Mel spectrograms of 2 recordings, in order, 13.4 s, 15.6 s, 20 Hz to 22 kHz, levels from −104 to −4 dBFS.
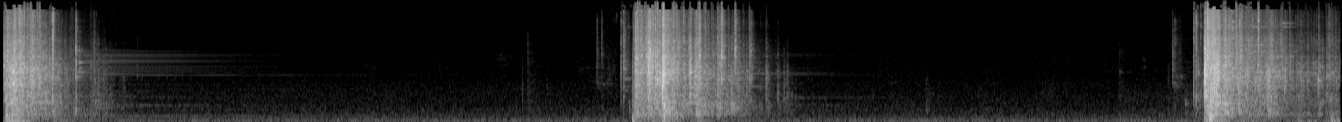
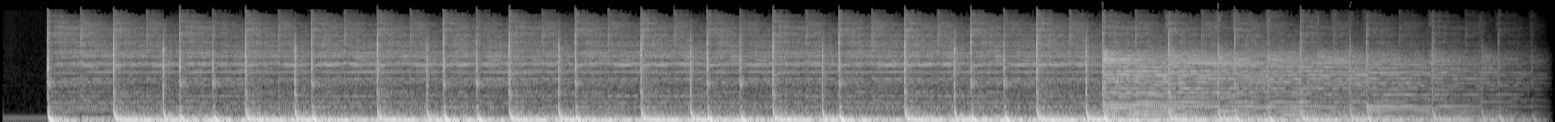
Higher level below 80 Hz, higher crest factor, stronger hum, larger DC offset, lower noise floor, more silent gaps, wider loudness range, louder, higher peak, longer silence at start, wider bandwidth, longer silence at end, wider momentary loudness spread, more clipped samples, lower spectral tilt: second, -62 dBFS vs -28 dBFS; first, 32 dB vs 18 dB; neither; neither; first, -78 dBFS vs -47 dBFS; neither; first, 13 LU vs 3 LU; first, -24 LUFS vs -27 LUFS; first, 0 dBFS vs -8 dBFS; second, 0.05 s vs 0.45 s; first, over 20 kHz vs 16 kHz; second, 0.05 s vs 0.2 s; first, 19 LU vs 8 LU; neither; second, 0.5 dB/octave vs -4.5 dB/octave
